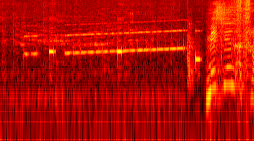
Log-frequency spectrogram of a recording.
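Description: An electronic tone rises steadily as a bomb is defused.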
